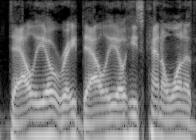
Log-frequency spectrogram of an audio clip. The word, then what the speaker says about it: Ray Dalio: But clearly, we do see is it pronounced Dalio? Ray Dalio?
